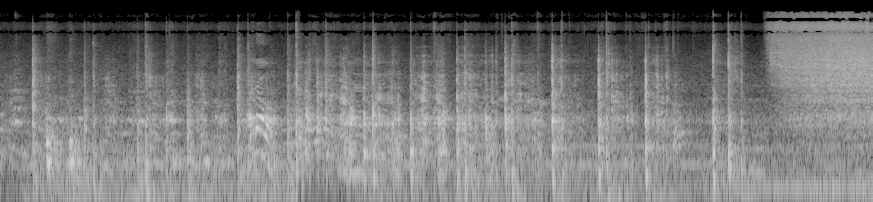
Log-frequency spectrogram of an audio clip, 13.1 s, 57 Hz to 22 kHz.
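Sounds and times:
metal ladle scraping a cooking pot: 1.2s - 10.3s.

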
